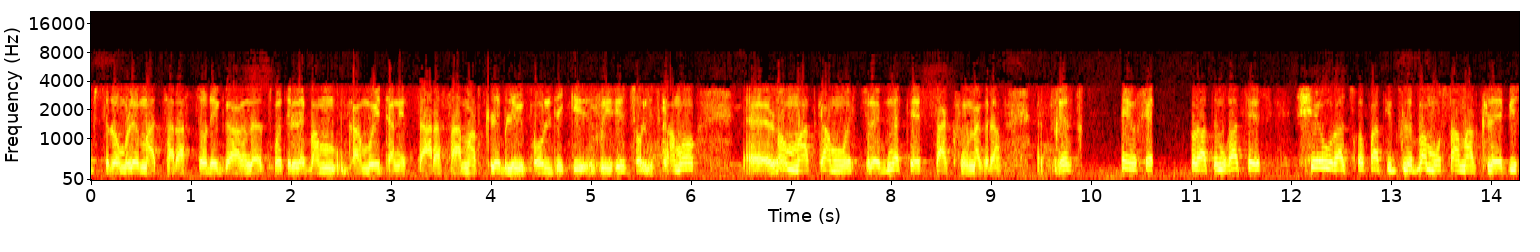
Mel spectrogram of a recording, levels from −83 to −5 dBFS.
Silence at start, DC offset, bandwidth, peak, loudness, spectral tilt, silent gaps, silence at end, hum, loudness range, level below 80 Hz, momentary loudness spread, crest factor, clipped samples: 0 s; under 0.1%; 8.4 kHz; -6 dBFS; -19 LUFS; -6.5 dB/octave; none; 0 s; none; 2 LU; -54 dBFS; 5 LU; 14 dB; under 0.1%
